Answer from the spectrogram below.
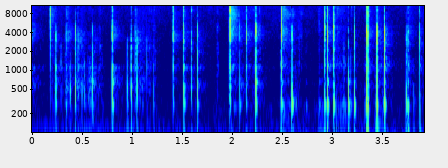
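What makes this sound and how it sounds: Long nails scratch and tap across a round wooden board made of log slices with dark center tiles, striking both the center tiles and the surrounding slices. The result is a quick, irregular run of dry, short clicks and scratchy taps, each with a soft low thump and almost no ring, growing slightly louder toward the end.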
